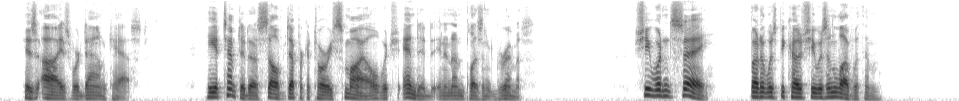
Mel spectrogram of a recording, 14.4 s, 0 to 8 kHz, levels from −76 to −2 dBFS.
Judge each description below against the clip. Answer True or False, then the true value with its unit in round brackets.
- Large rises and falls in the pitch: True (7.5 semitones)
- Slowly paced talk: True (120 wpm)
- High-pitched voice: False (95 Hz)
